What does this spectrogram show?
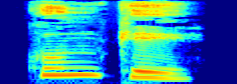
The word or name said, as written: ಕುಂಕೆ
